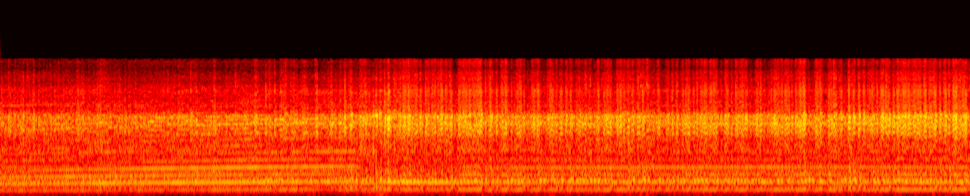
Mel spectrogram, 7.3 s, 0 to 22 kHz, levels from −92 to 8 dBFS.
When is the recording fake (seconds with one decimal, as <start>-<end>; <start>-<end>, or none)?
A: 0.5-3.0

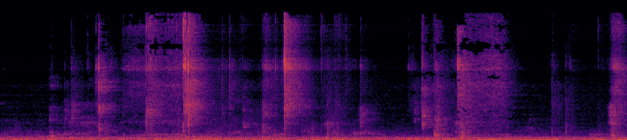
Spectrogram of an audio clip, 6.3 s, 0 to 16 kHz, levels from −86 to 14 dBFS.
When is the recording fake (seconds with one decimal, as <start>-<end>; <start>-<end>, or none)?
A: 1.9-4.0; 5.7-6.3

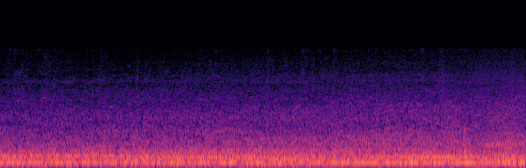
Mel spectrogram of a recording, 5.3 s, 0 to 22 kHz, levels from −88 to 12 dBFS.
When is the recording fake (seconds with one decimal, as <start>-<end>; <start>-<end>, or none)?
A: 4.4-5.3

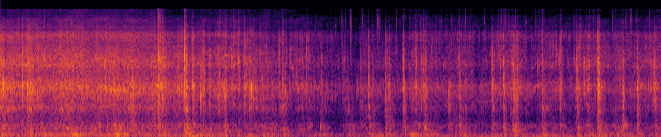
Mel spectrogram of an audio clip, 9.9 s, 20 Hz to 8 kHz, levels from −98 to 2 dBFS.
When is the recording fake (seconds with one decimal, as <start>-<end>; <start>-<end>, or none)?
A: 0.0-4.5; 7.9-8.3; 9.0-9.9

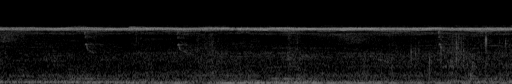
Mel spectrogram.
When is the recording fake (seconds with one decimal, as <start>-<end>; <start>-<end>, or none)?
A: 2.0-2.6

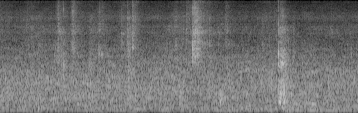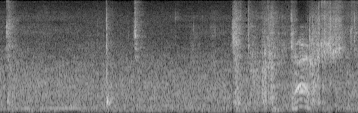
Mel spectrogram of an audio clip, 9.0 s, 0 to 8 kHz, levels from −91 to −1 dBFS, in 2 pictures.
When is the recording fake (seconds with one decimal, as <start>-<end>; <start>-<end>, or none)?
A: 0.0-5.5; 6.6-9.0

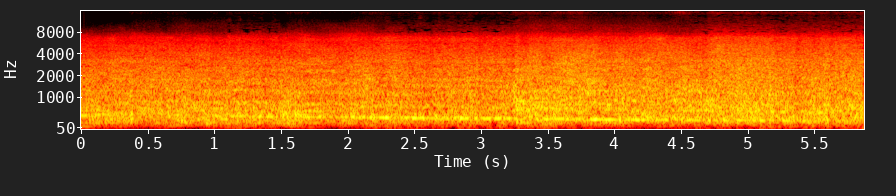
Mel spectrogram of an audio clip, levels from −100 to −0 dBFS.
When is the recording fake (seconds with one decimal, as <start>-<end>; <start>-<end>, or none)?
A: 0.0-1.1; 1.5-2.3; 3.3-4.6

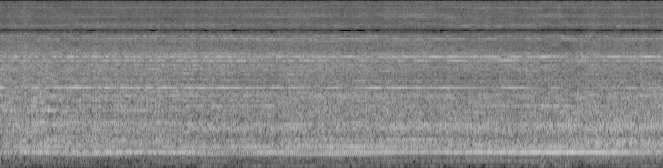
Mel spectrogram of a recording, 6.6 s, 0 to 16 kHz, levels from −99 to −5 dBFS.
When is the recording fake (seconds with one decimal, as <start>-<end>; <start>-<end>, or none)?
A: 0.0-0.8; 5.4-6.0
